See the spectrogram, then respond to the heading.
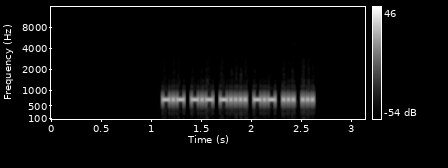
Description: Morse code, heard as a keyed tone, about 47 wpm, 700 Hz. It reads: KK6KSS
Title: USA Call Signs - 4x Character Spacing - 50wpm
